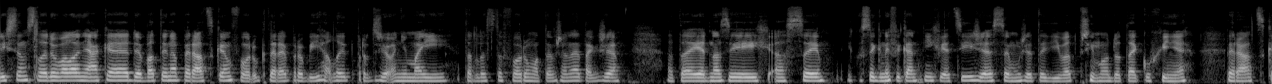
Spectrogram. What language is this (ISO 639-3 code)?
ces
